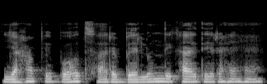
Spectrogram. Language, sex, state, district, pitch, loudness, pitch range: Hindi, male, Jharkhand, Ranchi, 125 Hz, -18 LUFS, 120-130 Hz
